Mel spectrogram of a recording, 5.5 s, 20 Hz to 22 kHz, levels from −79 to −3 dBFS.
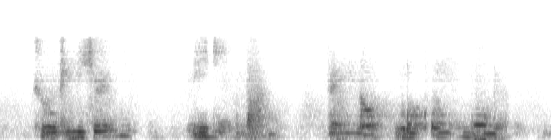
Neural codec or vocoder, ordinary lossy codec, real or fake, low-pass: codec, 44.1 kHz, 0.9 kbps, DAC; none; fake; 7.2 kHz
